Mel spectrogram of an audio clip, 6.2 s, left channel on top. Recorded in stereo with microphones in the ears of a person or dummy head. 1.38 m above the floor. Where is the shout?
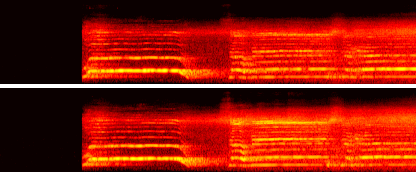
5° left (ahead or behind), 1.8 m; by 6.3 s 60° right (ahead or behind), 1.5 m.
